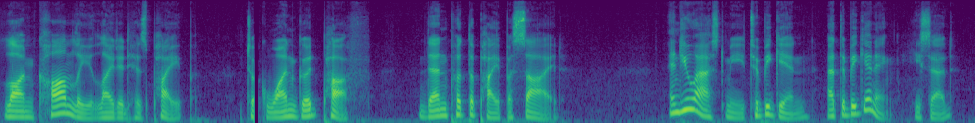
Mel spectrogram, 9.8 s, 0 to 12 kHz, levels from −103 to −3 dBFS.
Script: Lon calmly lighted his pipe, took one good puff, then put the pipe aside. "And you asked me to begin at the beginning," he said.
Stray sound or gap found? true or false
true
